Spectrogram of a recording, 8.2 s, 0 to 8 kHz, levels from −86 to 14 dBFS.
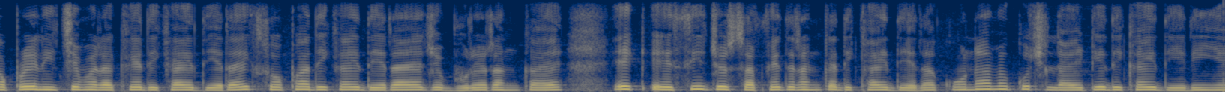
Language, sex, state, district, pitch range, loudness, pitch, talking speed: Hindi, female, Haryana, Jhajjar, 205-230 Hz, -16 LUFS, 220 Hz, 270 wpm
